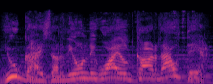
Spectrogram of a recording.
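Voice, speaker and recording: An actor voicing a cocky, gossipy talking bird who works as a race commentator in a video game. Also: male voice, high-pitched, big pitch swings, moderate pace, over music. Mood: conspiratorial. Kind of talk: video game cutscene acting.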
